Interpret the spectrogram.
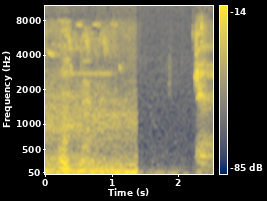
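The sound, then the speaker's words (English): Faint outdoor birdsong on a spring morning at Seale-Hayne, a few high chirps and trills over a broad wash of background noise, cutting out briefly before the chirping returns near the end. “If you could hear him over the bird song, what a lovely place Seale-Hayne is on a spring morning.”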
